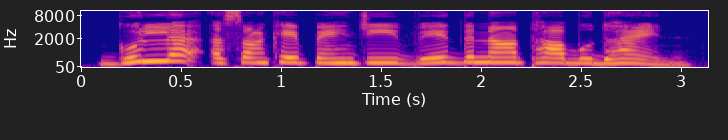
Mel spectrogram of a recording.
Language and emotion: Sindhi, neutral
